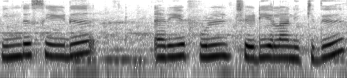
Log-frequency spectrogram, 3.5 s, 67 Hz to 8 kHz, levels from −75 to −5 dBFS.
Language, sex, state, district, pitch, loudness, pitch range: Tamil, female, Tamil Nadu, Kanyakumari, 245 Hz, -13 LUFS, 235-265 Hz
